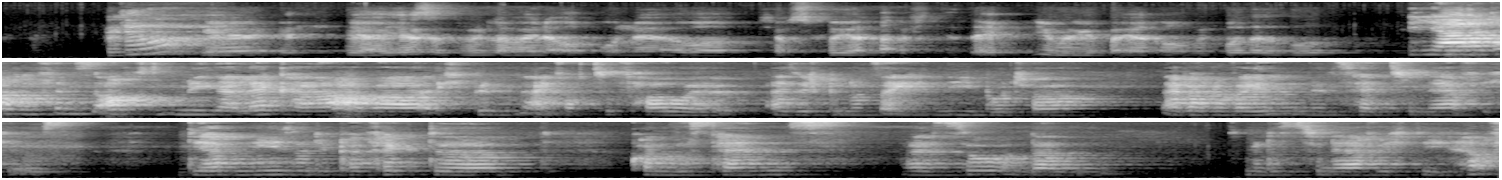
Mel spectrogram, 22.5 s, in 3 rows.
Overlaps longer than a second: none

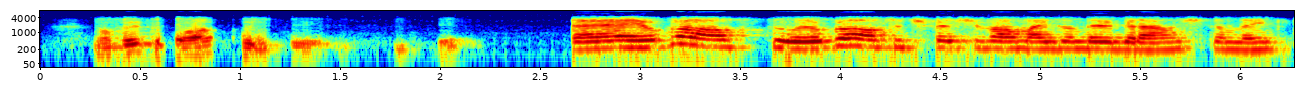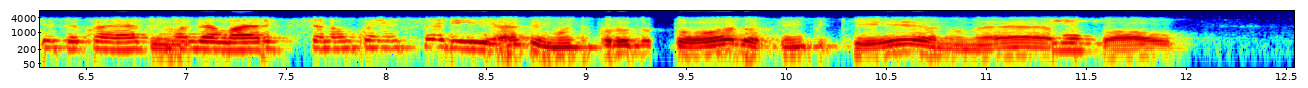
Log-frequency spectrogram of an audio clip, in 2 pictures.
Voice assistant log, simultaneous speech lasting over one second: none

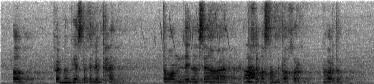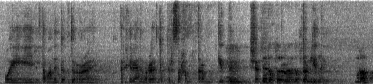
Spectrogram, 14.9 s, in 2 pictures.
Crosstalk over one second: none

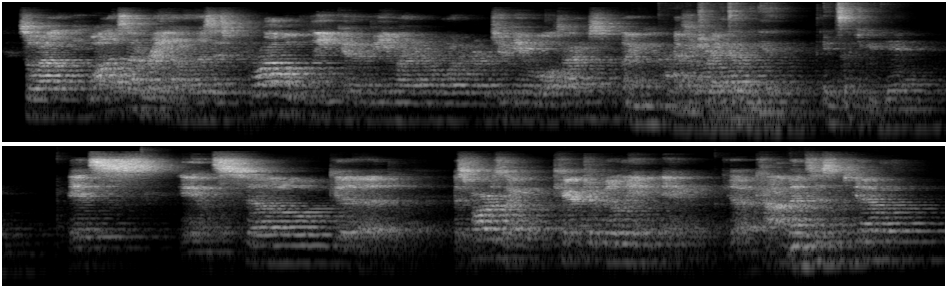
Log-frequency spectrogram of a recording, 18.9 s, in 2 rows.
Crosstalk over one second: present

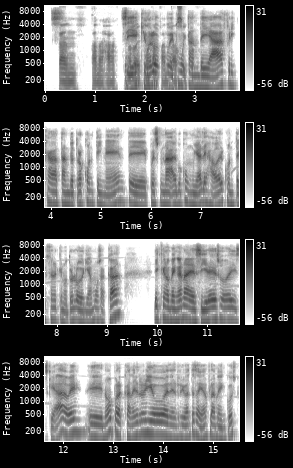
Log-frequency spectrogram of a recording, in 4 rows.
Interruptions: present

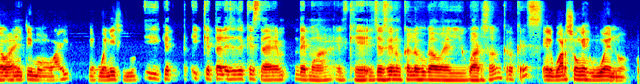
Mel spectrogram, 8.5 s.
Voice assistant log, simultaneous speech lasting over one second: none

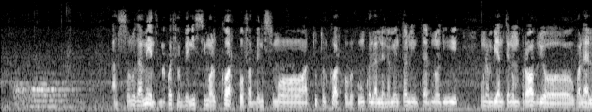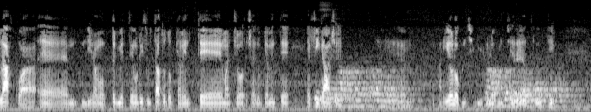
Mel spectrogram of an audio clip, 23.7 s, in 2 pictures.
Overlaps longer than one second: present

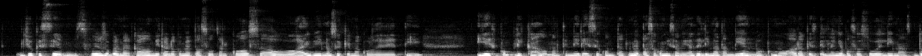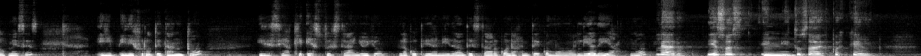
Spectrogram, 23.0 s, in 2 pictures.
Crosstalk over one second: none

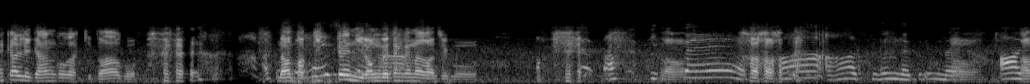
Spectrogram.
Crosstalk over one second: present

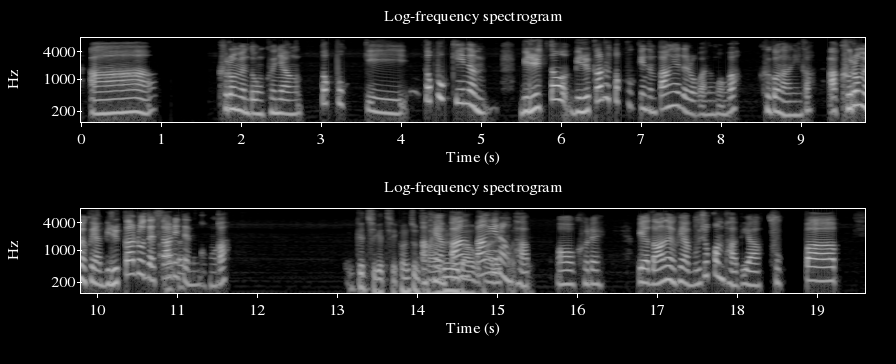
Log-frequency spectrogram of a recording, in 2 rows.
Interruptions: present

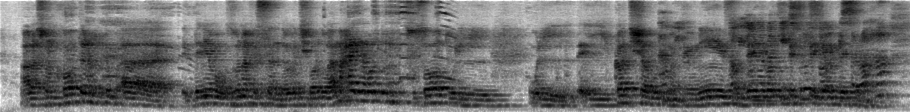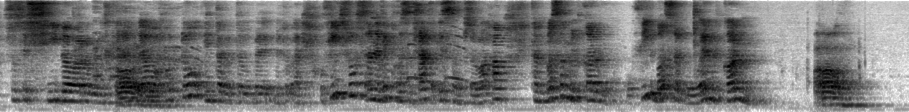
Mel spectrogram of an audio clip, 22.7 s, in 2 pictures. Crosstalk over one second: present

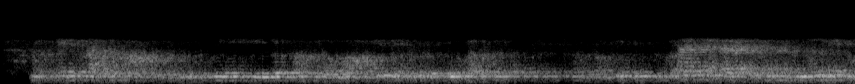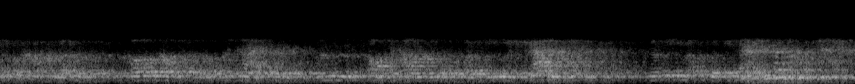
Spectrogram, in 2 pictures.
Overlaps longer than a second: none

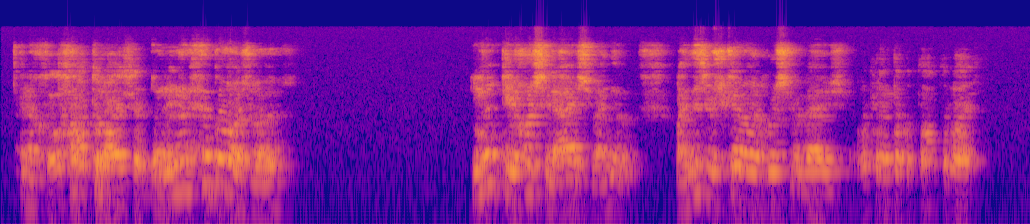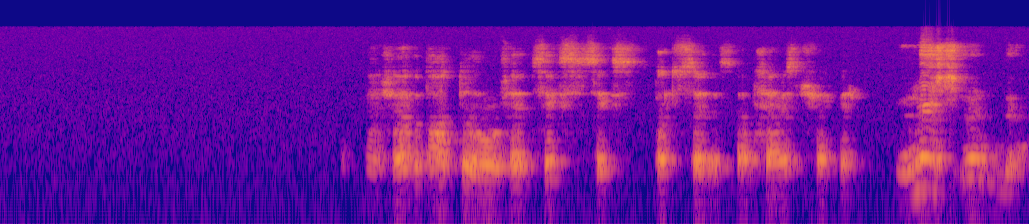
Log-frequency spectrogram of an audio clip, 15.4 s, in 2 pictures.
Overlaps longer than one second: none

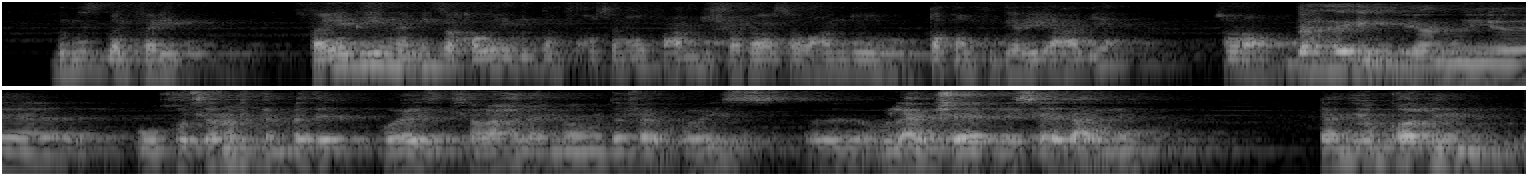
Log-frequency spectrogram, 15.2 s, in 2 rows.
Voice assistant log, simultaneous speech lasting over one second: none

